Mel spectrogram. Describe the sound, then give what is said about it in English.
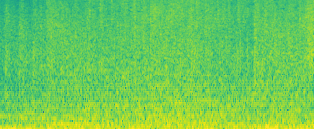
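Ship guns firing in battle at targets diving from the sky: a loud, dense, unbroken roar of gunfire and blasts, with no separate shots standing out. “Along with Sadakis, the barrels of every functioning gun blaze wildly at targets that seem to appear out of thin air, roaring down on top of their heads, some catching lead,”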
